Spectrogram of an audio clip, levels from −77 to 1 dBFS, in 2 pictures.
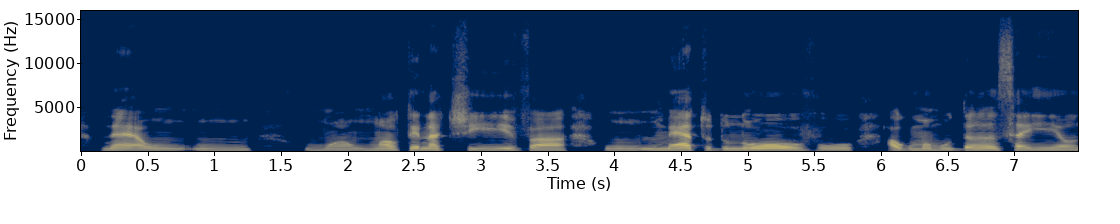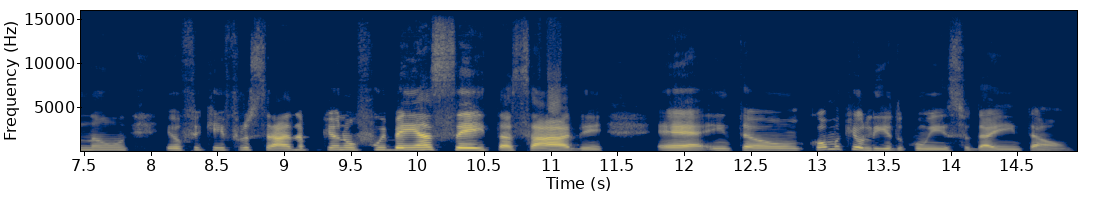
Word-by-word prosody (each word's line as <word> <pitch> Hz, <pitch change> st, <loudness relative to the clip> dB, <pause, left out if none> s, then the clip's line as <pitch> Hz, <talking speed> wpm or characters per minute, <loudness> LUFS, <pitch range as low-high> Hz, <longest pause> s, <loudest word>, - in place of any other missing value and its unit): né, 165 Hz, +3 st, +1 dB
um 155 Hz, -2 st, -9 dB
um 155 Hz, -2 st, -14 dB, 0.4 s
uma 155 Hz, -1 st, -11 dB
uma 155 Hz, 0 st, -7 dB
alternativa, 160 Hz, -2 st, -2 dB, 0.3 s
um 165 Hz, -2 st, -11 dB
método 160 Hz, 0 st, +1 dB
novo, 155 Hz, -3 st, -2 dB, 0.2 s
alguma 155 Hz, +1 st, -4 dB
mudança 160 Hz, +6 st, -3 dB
e 195 Hz, 0 st, -8 dB
eu 200 Hz, 0 st, -6 dB
não 210 Hz, 0 st, -8 dB, 0.3 s
eu 190 Hz, 0 st, -5 dB
fiquei 210 Hz, +1 st, -10 dB
frustrada, 200 Hz, -1 st, +1 dB
porque 205 Hz, +2 st, -10 dB
eu 220 Hz, -, 0 dB
não 220 Hz, -1 st, -2 dB
fui 235 Hz, +4 st, -7 dB
bem 225 Hz, +1 st, +6 dB
aceita, 205 Hz, -8 st, +6 dB
sabe. 170 Hz, -5 st, +5 dB, 0.4 s
É 165 Hz, -2 st, +4 dB
então, 175 Hz, +1 st, -3 dB
como 265 Hz, +5 st, -4 dB
que 265 Hz, -3 st, -6 dB
eu 230 Hz, -, +2 dB
lido 160 Hz, -6 st, -6 dB
com 155 Hz, 0 st, -9 dB
isso 140 Hz, +1 st, -8 dB
daí 135 Hz, 0 st, 0 dB
então? 130 Hz, -2 st, -7 dB
165 Hz, 135 wpm, -22 LUFS, 155-190 Hz, 0.4 s, bem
